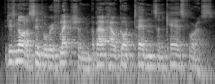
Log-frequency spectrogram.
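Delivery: ordinary talk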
